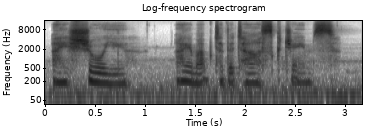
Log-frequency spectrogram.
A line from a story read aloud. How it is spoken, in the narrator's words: said gently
